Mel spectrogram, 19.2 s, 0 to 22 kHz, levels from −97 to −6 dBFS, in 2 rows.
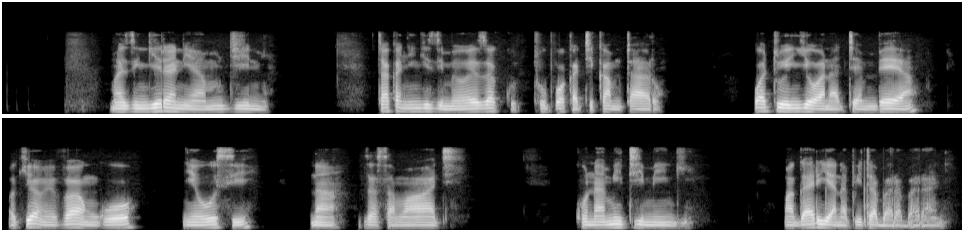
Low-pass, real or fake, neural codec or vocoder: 7.2 kHz; real; none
